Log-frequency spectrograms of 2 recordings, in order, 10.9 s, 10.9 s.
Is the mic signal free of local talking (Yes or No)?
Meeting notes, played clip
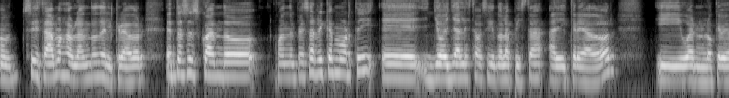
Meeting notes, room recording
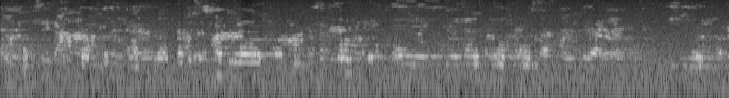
Yes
